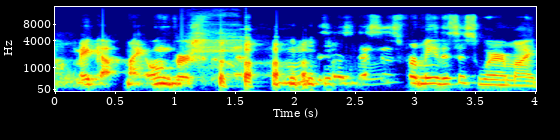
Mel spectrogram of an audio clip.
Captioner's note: laughing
